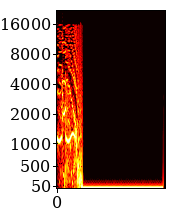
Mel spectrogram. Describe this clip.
This was generated with the SFXR program. Here for project developing pleasure.
Retro, bit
